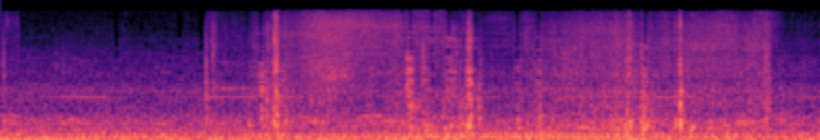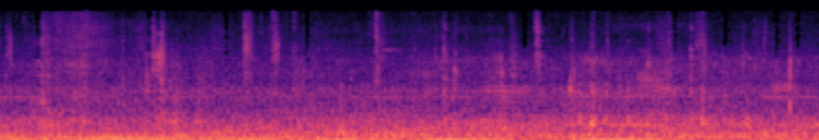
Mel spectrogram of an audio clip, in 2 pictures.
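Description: A cardboard box knocks and scrapes as it is loaded into a car's open hatchback, in several short separate knocks. Under them runs a low, steady motor rumble, whose low part drops away about halfway through.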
